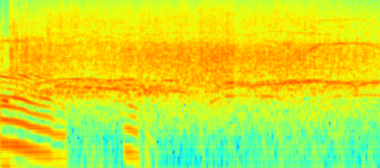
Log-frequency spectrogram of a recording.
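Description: An audience breaks into loud, steady applause that holds for several seconds, a dense wash of clapping, with a brief voice trailing off at the very start.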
